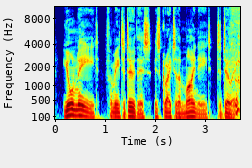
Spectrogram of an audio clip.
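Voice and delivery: put-on calm, composed, very low voice. Quoting what their 14-year-old said to them, retelling a calm remark. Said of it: "calmly said".

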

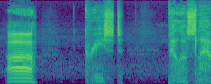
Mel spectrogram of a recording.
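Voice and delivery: hushed, slow whispering. Asked by the man called sir to say it slowly and whisper it, a slow whisper. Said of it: "Say it slowly and whisper it".

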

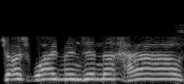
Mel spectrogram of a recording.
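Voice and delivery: play-acted yell, very high and drawn-out. Retelling a greeting from a car rental worker: imitating someone yelling. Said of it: "And he starts yelling this".

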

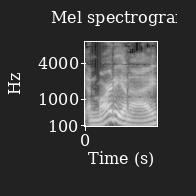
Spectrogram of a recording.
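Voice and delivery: Marty stressed with a rising pitch. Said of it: "yes, emphasis on Marty".

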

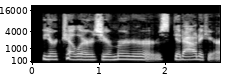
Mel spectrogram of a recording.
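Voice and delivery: ordinary delivery

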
